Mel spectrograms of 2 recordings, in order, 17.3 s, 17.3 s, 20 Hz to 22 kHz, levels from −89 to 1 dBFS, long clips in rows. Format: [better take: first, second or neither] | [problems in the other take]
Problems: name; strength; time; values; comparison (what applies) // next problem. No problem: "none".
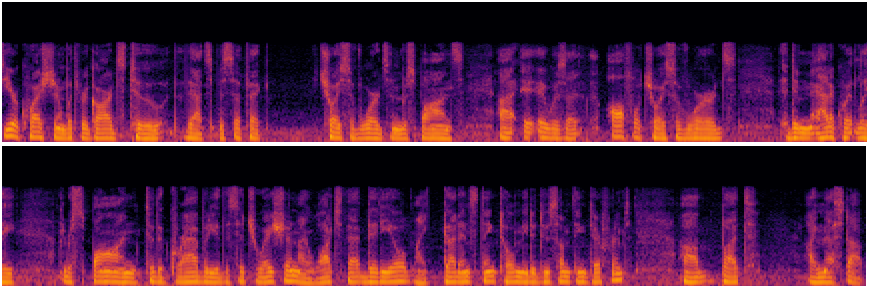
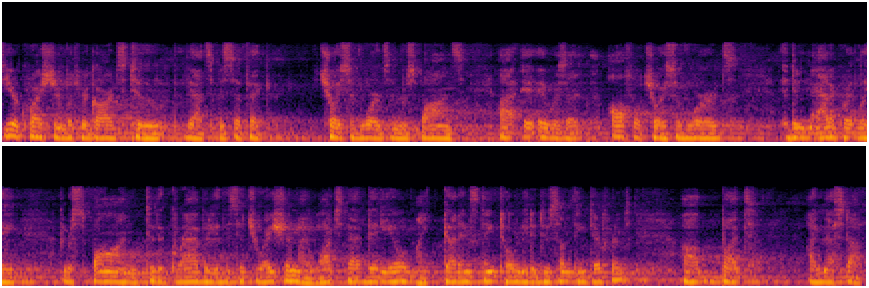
first | room echo; dies away in 2.7 s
